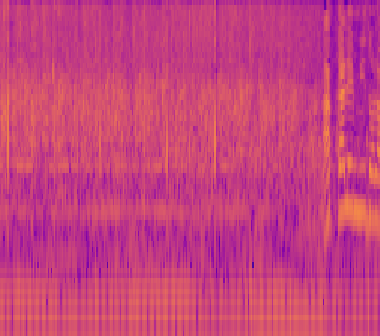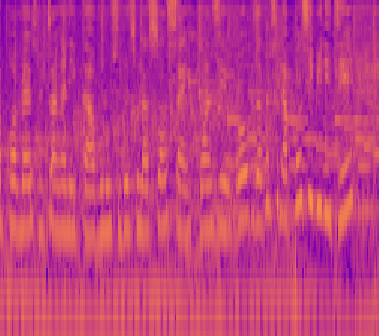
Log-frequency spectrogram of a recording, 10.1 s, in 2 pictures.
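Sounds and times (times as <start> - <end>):
audience applause: 0.0 - 4.6
speech: 4.3 - 10.0.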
